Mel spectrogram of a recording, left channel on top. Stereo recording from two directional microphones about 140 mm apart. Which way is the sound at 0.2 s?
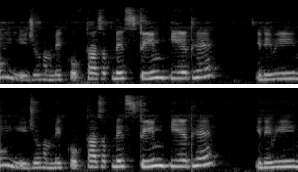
45° right (ahead or behind).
